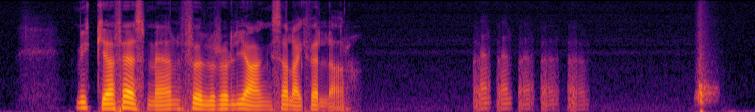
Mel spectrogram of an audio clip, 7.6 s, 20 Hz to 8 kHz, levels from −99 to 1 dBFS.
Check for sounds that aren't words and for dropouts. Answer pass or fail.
fail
